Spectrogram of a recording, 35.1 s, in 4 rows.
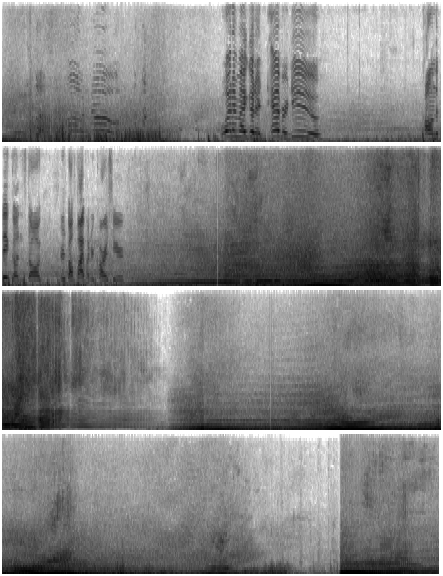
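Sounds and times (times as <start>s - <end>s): car engines revving past: 11.1s - 32.1s, 33.0s - 35.0s.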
